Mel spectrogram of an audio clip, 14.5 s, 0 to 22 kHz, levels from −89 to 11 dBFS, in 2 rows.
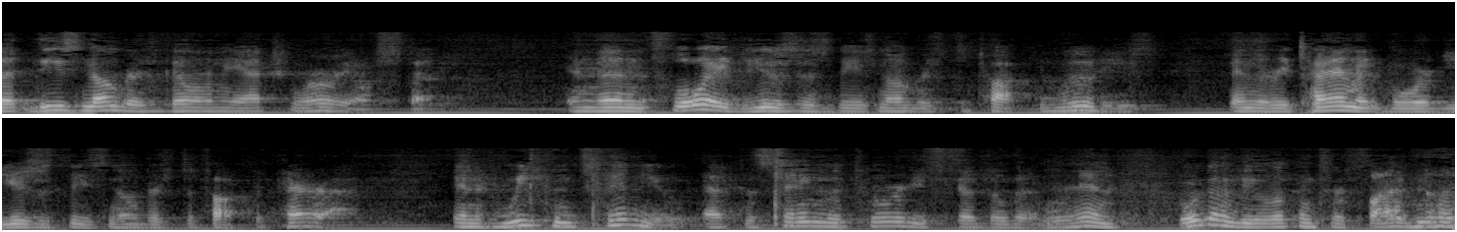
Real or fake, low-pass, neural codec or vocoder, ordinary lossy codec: fake; 7.2 kHz; codec, 32 kHz, 1.9 kbps, SNAC; MP3, 32 kbps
